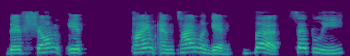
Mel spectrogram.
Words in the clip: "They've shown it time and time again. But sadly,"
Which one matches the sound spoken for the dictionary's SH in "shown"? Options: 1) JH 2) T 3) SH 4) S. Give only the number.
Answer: 3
